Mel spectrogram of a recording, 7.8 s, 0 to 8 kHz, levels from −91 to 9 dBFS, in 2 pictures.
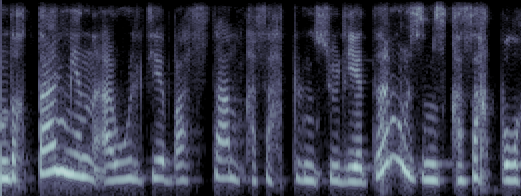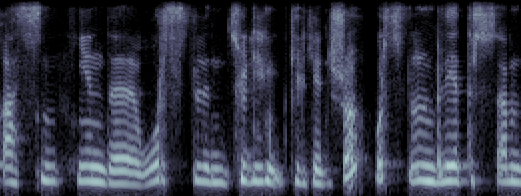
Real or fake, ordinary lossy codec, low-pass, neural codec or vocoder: real; Opus, 32 kbps; 7.2 kHz; none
